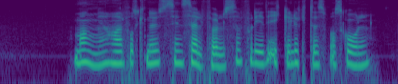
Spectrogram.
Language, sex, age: Norwegian, female, 35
